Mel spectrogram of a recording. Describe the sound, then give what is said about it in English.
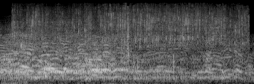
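Water splashes and trickles steadily as a man washes his hands in water, a continuous wet swishing that fades slightly toward the end. “He washed his hands.”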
